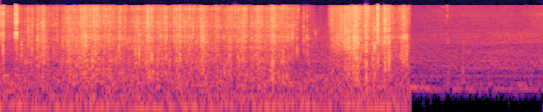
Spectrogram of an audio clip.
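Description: Crinkling and rustling of food packaging as the foil seal is peeled off a plastic yogurt cup, growing louder near the end and cutting off abruptly about four seconds in.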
